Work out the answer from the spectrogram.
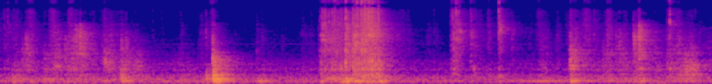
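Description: Tarot cards shuffle in a series of papery riffles and slides, with one longer, louder riffle near the middle among several shorter, softer bursts.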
